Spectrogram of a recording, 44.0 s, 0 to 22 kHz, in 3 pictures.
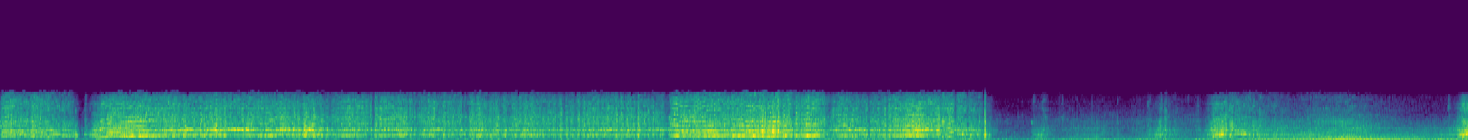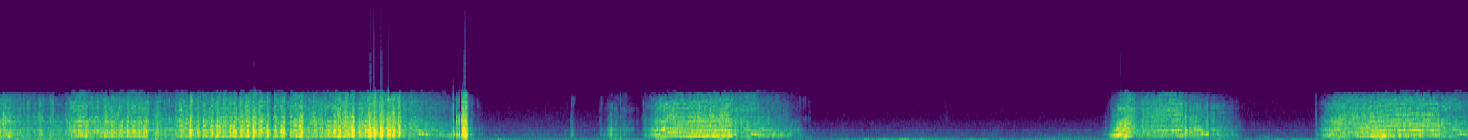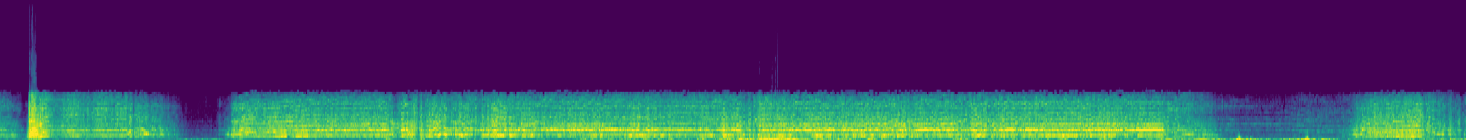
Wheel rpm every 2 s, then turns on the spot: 120, 230, 230, 230, 170, 10, 10, 110, 210, 100, 50, 30, 20, 50, 130, 100, 190, 220, 220, 210, 140, 60.
18-22 40-42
